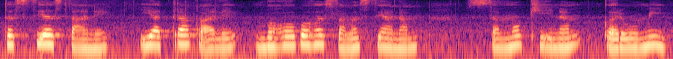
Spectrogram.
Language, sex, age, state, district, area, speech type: Sanskrit, female, 18-30, Odisha, Bhadrak, rural, spontaneous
